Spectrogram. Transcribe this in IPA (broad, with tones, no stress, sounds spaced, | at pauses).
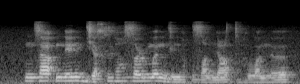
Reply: n z a˦ ʔ n e˦ n dʲ a˨ x lʲ a̤˦ zˤ ə˦ ɭ m ə˦ n d ɪ˨ n ə̤˨ ʔ zˤ ɪ˨ n i˨˦ tˤ e̤˨ lˠ ə˨ n ə˦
